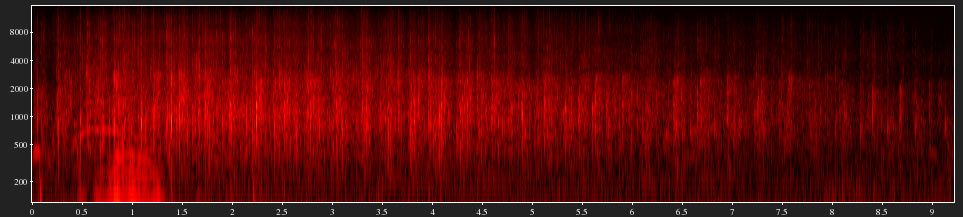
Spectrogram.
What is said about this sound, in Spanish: Un fuerte aplauso.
